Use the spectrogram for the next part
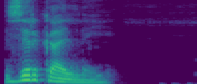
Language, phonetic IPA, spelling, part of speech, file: Russian, [zʲɪrˈkalʲnɨj], зеркальный, adjective, Ru-зеркальный.ogg
- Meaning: 1. reflecting, mirror-like 2. very smooth 3. mirror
